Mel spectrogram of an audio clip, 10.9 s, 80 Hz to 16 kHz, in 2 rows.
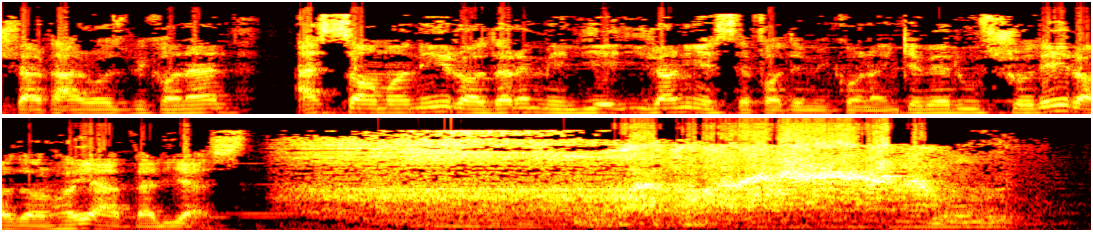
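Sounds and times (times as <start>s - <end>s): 
speech: 0.0s - 7.3s
cat yowling and caterwauling: 6.8s - 10.6s.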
